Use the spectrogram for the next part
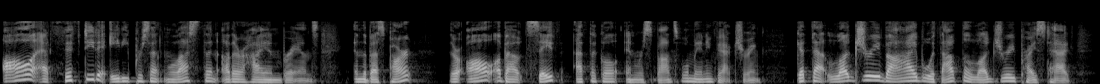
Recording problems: high frequencies cut off; noticeable; nothing above 8 kHz

